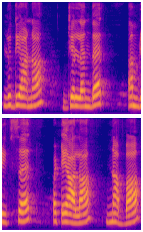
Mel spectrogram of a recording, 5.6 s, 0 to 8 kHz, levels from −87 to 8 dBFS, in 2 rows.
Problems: background sounds at intervals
